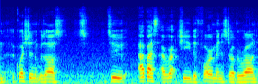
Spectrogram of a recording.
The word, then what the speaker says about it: Araghchi: W, Araghchi. Is that how you say his name? Araghchi, yeah.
